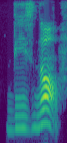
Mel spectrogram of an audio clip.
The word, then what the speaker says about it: dix-neuf: Then we have 19, which is dix-neuf.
